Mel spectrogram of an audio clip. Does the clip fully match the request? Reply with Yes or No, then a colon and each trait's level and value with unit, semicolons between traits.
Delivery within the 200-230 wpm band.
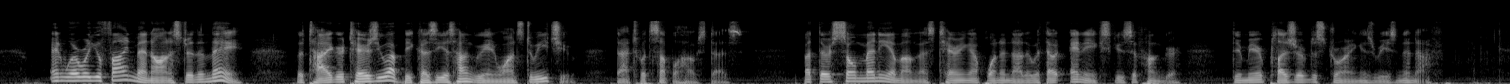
Yes: fast, 205 wpm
